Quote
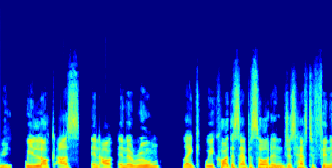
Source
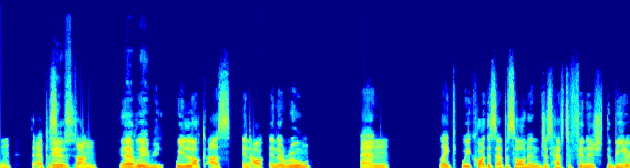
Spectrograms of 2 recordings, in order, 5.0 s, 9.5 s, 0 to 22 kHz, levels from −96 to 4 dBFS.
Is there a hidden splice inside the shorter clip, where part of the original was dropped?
yes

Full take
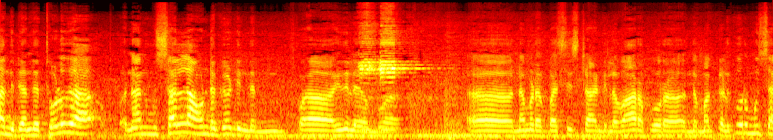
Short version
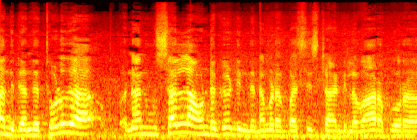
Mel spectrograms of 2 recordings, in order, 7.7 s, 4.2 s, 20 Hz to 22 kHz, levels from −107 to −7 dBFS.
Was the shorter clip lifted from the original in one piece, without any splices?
no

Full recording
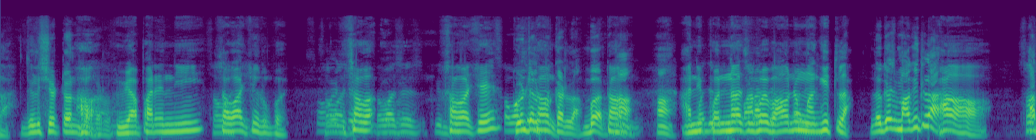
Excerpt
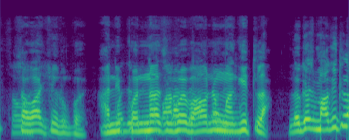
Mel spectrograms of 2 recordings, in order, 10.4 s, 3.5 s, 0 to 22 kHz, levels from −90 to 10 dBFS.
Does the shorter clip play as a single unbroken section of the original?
no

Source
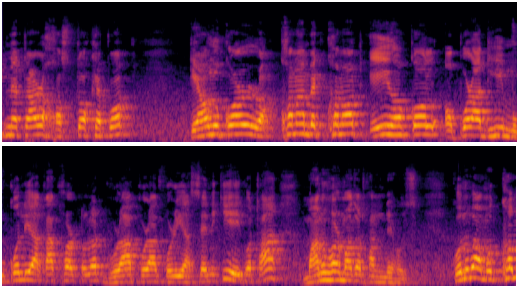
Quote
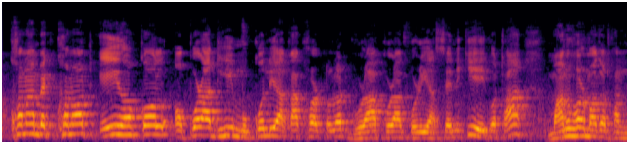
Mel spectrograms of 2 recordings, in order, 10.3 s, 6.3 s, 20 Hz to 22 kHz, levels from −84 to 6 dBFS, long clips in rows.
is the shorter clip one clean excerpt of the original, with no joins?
yes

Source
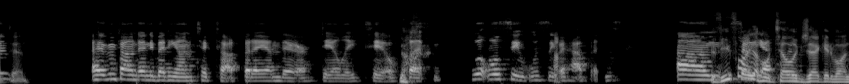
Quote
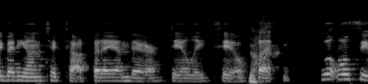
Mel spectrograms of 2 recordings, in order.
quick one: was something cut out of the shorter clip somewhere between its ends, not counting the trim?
no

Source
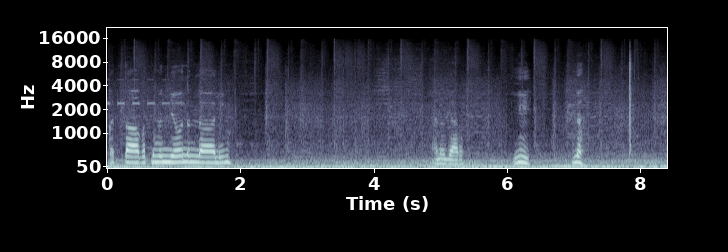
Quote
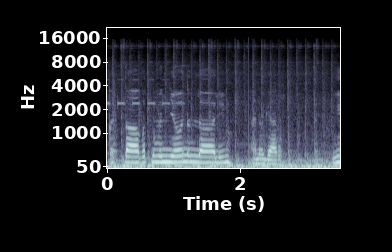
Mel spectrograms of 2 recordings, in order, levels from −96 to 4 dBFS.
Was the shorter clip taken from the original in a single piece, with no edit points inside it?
no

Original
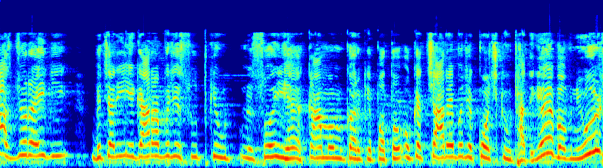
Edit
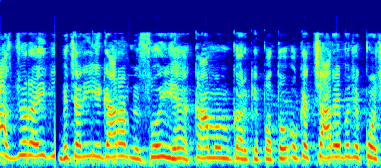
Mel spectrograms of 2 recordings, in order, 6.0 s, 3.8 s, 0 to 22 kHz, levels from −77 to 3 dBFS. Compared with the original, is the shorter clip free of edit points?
no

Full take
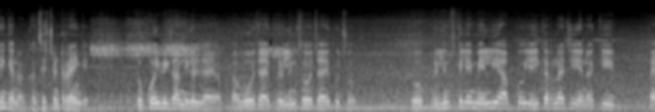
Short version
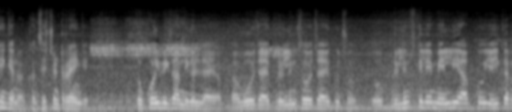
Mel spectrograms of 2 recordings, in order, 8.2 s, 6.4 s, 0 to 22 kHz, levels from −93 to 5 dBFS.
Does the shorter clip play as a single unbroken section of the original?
no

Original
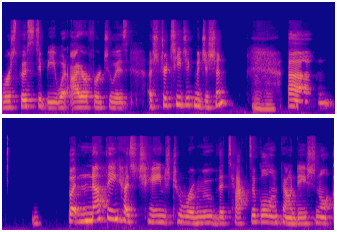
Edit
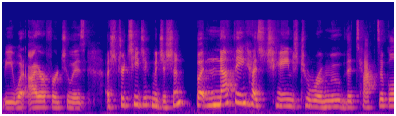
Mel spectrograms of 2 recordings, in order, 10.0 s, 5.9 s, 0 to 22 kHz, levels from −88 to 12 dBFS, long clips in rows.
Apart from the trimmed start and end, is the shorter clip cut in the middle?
yes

